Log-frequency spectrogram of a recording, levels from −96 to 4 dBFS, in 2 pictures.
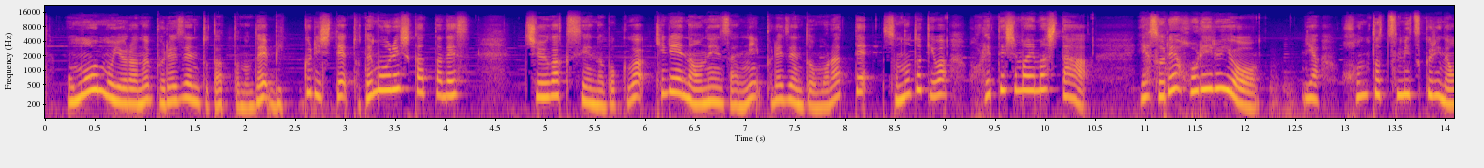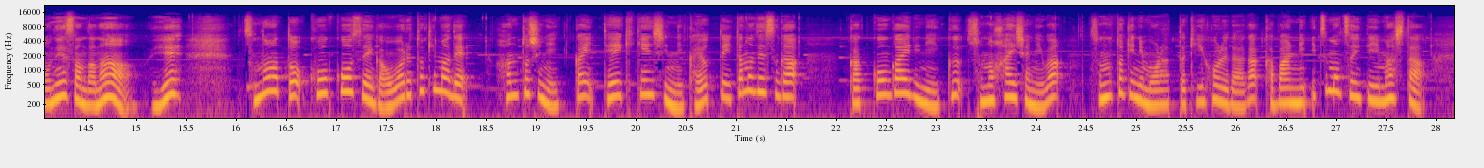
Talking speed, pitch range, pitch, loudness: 360 characters per minute, 225-315 Hz, 275 Hz, -20 LUFS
